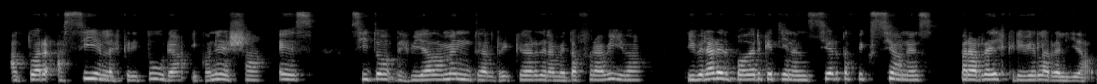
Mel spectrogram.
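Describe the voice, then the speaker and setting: A woman reading a prepared academic presentation aloud in a measured, formal way. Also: mid-range voice, a little mellow.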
